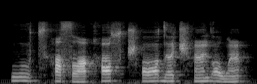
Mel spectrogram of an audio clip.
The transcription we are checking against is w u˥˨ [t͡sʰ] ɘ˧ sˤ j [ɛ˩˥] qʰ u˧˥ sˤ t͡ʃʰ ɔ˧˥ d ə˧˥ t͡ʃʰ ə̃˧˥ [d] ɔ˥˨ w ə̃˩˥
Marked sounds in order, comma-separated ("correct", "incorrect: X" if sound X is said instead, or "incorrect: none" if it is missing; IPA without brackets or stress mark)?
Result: correct, incorrect: ə˩˥, correct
